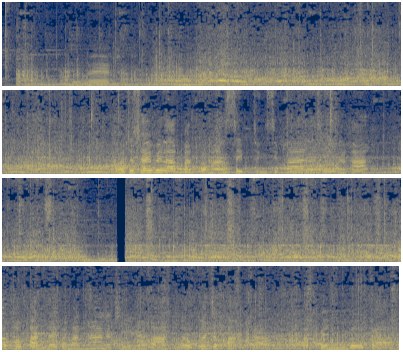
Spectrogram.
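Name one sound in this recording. A stand mixer's motor whirs steadily as it kneads dough.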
